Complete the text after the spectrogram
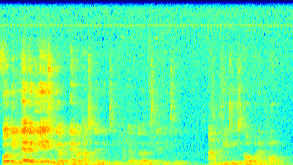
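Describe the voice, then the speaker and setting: A man's voice: medium pitch, fairly quick, dark tone. Man giving an opening address, preacher-like emphasis, heard from far off in a very echoey hall with faint room noise. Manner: preacher-like, rises to emphatic peaks. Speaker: conference founder giving opening speech. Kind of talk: public speech. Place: large hall. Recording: echoey hall, distant mic.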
